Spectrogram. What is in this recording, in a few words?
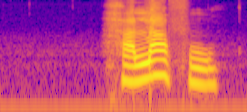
"halafu", Swahili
